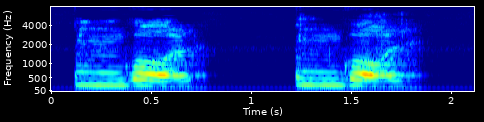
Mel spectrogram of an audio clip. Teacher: the N also takes the point of articulation of that G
